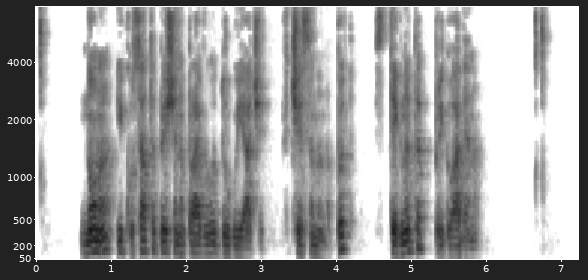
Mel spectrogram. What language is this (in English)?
Bulgarian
